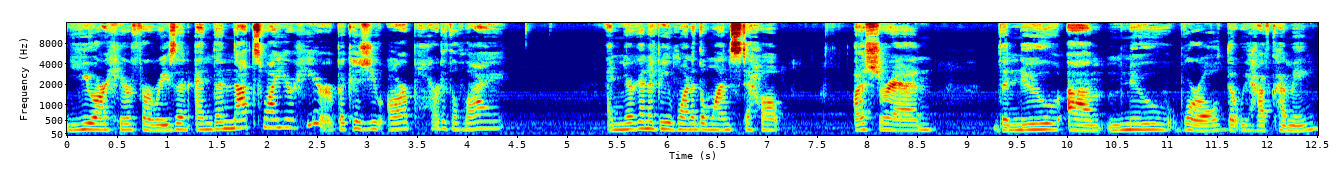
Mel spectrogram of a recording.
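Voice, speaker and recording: Somewhat breathy woman at medium pitch, fairly even intonation, moderate pace. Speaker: spiritual video host. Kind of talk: casual monologue to camera. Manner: halting, many fillers.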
